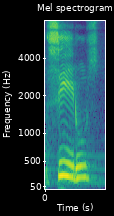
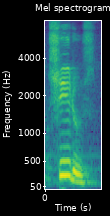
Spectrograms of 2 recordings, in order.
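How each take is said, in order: First: The first vowel is a plain i sound. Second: The first vowel is a rounded ü sound. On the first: The speaker calls it wrong. "no se diría tal cual Cyrus con la I" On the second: The speaker calls it right. "sino Cyrus"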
